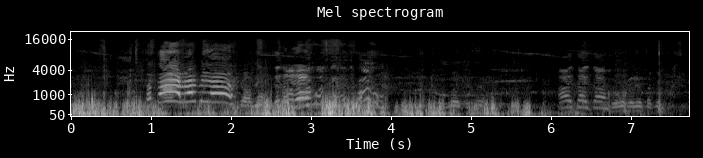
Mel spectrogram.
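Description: Children shout and call out at a distance outdoors.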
